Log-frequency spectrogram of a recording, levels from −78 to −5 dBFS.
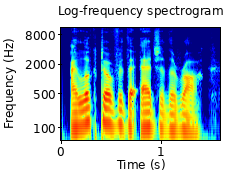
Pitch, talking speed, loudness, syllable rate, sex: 100 Hz, 300 wpm, -20 LUFS, 7.8 syllables/s, male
